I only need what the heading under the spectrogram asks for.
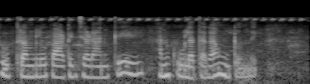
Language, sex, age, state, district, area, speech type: Telugu, female, 30-45, Telangana, Warangal, rural, spontaneous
